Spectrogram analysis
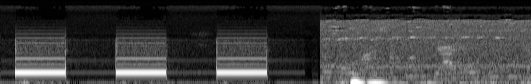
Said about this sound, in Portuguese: Mesmo sentindo muita dor, tenta ligar para alguém, mas seu celular está fora de área.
